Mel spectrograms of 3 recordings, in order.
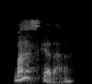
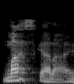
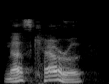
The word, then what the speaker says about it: máscara: Because you know what the word in Spanish for mask is? Máscara. Like, that's the word. Máscara in Spanish is mascara. Pronounced in English, mascara. It's máscara.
